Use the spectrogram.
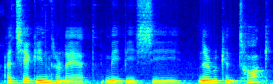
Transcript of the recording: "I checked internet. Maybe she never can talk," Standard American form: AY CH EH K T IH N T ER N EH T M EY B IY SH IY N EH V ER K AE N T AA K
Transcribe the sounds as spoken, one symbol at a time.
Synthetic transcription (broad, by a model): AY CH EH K IH N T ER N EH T M EY B IY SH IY N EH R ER K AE N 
